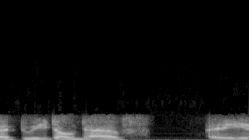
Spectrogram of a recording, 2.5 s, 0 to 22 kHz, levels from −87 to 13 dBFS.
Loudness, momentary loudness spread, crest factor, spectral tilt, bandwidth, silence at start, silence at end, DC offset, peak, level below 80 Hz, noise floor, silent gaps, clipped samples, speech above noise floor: -20 LUFS; 18 LU; 16 dB; -8.5 dB/octave; 4.3 kHz; 0 s; 0 s; under 0.1%; -6 dBFS; -52 dBFS; -54 dBFS; none; under 0.1%; 35 dB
